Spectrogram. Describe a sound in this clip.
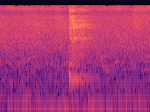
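A weight clanks sharply on a metal rack.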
